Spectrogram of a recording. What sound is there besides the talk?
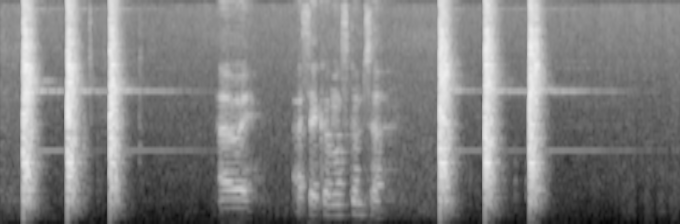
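hammer striking a piece of wood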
